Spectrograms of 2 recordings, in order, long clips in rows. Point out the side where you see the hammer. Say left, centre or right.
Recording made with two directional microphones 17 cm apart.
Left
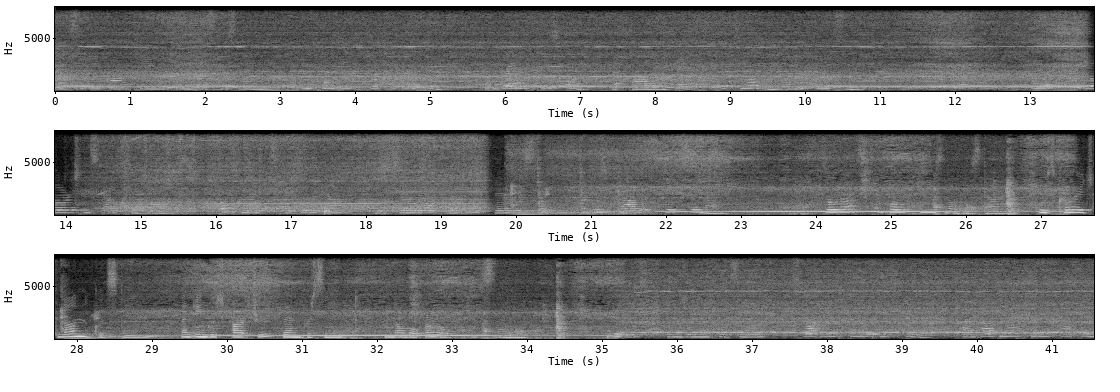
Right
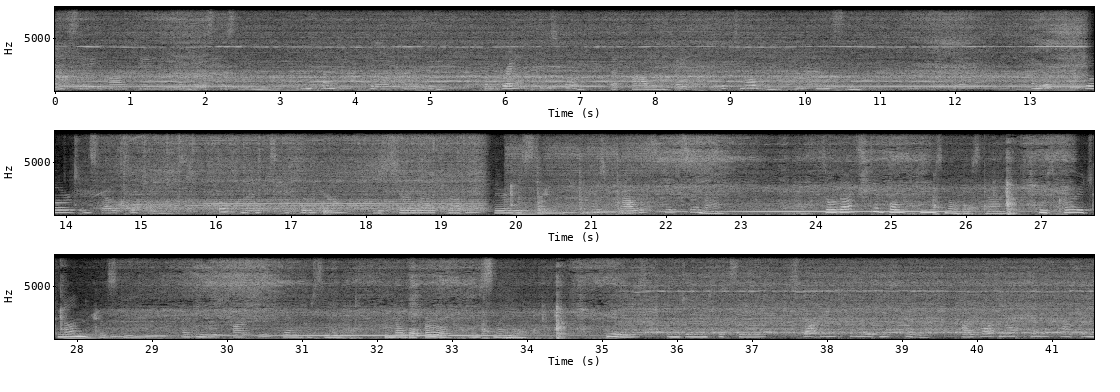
right.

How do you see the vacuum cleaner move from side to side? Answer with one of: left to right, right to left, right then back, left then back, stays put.
stays put.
